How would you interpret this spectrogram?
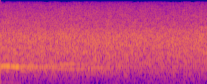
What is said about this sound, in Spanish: Admiro a esa mujer. Un aplauso para esa campeona. Regálenmelo, por favor.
